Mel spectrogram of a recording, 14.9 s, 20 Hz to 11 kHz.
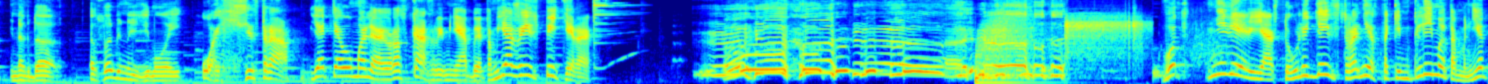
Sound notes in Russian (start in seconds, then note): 6.9 рыдают надрывно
